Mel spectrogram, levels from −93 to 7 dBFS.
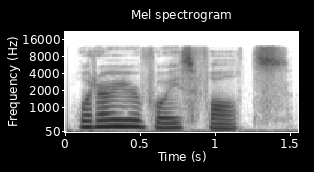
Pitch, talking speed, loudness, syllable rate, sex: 220 Hz, 195 wpm, -16 LUFS, 5.0 syllables/s, female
